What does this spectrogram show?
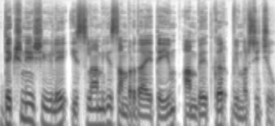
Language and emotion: Malayalam, neutral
